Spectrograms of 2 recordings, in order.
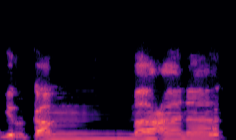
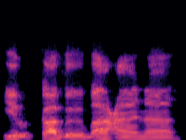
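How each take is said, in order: First: The b merges fully into the following m. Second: The b is pronounced clearly before the m. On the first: This is how the Hafs reading has it. "Hafiz dibaca dengan idgham" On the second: This is how some other reciters read it. "dibacanya izhar itu"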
